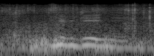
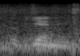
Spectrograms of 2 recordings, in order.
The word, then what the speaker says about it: Евгений: Евгений. Evgeny. Евгений. Evgeny. Да. Evgeny. Yes. Ага. It's the same. Now you pronounce my name.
